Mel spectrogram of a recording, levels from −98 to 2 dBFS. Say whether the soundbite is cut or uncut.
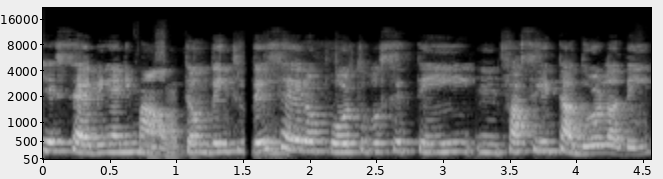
cut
